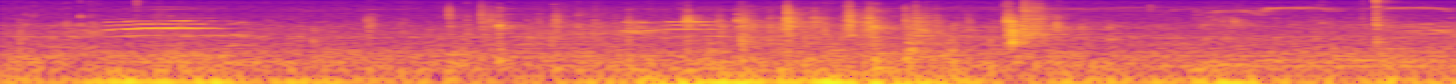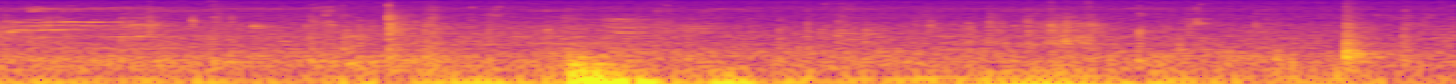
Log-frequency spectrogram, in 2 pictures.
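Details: Exotic Shorthair cats eating, giving several short rising-falling meows early on and again near six seconds, amid low rumbling background, clicks and eating noises.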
